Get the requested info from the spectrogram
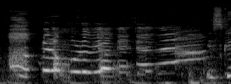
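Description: A girl whimpering and whining in distress, her hand stuck and not coming free; the whine rises in pitch near the end.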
